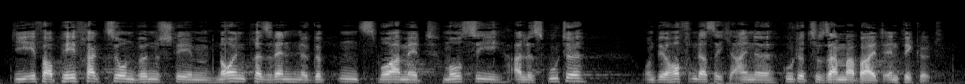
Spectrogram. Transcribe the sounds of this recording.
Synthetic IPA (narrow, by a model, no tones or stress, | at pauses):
d̥iːʔeːfaʊpeːfʁ̥ak̚t͡sjoːnvʏnʃtd̥eːmnɔʏənpʁ̥ɛzidɛntn̩ɛɡʏp̚tn̩smoamɛtmʊsiʔa̰ləsɡ̥uːtə | ʔʊntv̥iːɐhɔfn̩d̥asz̥ɪçʔa̰ɪnəɡ̥uːtət͡suzamənaɐbaɪtɛntv̥ɪkl̩t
